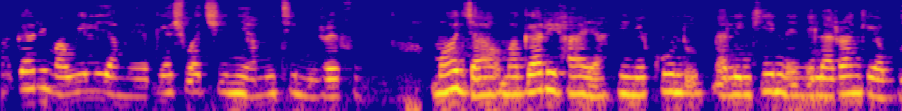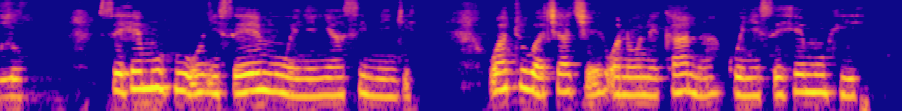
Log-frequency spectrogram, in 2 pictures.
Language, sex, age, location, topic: Swahili, female, 25-35, Nairobi, finance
